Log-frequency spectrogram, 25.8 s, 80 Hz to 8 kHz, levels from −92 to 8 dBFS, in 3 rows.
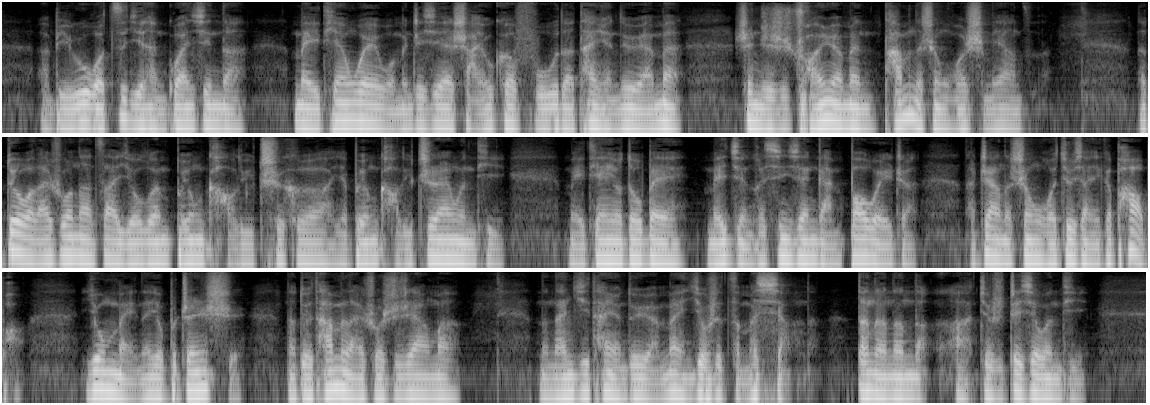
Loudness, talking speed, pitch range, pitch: -18 LUFS, 320 characters per minute, 90-105 Hz, 100 Hz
